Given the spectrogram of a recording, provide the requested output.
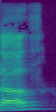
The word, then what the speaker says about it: love: You say, one love, one life. Aqui sempre prestando atenção que as palavras one, love, life, todas elas terminam com E, mas essa letra E não é pronunciada.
